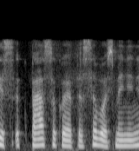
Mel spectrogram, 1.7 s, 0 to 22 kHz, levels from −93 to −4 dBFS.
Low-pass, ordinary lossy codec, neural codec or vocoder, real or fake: 7.2 kHz; AAC, 48 kbps; none; real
